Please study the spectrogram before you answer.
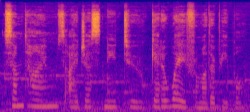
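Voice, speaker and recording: Lightly acted at a moderate pace, this medium-pitched, steady female voice belongs to a video game's young alien archaeologist, shy and earnest. Her diction is formal and precise, her manner socially awkward, her mood reflective and modest, and music runs beneath the lines.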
